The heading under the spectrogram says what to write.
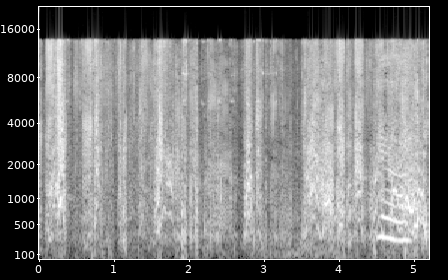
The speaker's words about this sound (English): And all the pockets have got lots of zips. Funny, I never noticed before. I know they're in here somewhere. Try around the back.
